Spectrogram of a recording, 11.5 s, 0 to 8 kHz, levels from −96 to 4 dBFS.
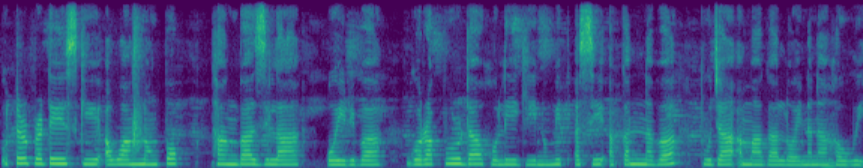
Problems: background conversations at intervals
